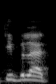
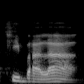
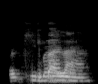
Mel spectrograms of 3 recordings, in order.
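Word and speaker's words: قِبَلَ: Bukan kiblat tapi dibaca kibala. Qibala.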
